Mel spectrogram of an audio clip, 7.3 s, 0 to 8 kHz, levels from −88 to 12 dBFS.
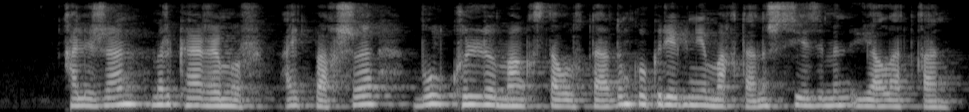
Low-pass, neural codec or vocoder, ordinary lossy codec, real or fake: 7.2 kHz; none; none; real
